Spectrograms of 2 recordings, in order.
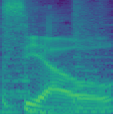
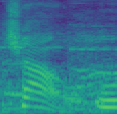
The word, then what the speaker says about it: ciao: Oh, and it's not Ciao, it's pronounced Chow.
